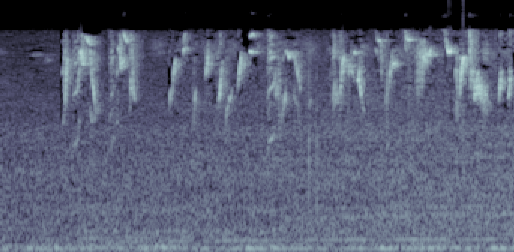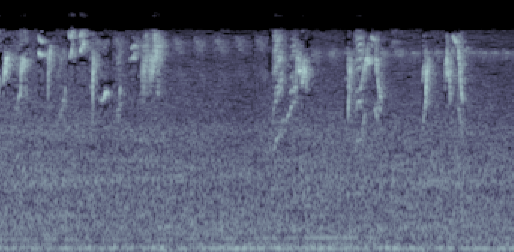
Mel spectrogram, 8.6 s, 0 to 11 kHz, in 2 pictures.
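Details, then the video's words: Carduelis carduelis song: a lively jangle of sharp high notes and short trills, most intense in the middle, then breaking into separate brief phrases near the end. "carduelis carduelis 8"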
